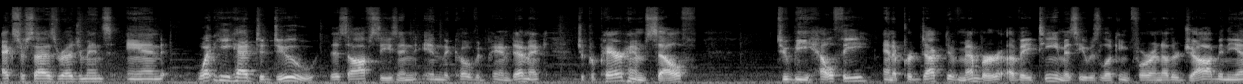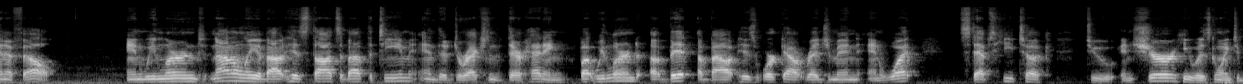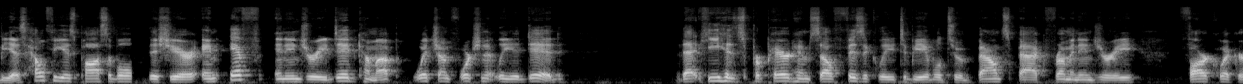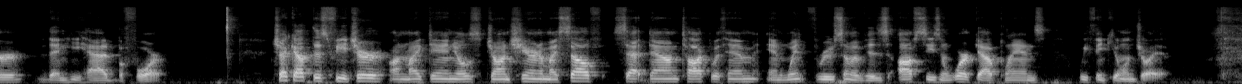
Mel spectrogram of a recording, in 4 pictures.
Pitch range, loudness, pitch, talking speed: 110-140 Hz, -18 LUFS, 125 Hz, 175 wpm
